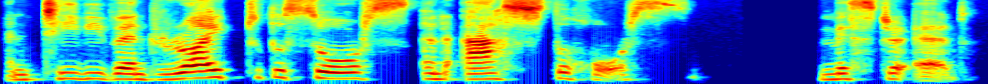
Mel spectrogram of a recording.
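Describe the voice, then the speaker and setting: A woman's voice: medium pitch, steady tone, slow pace, a little mellow. A middle-aged woman from India with an Indian accent, giving a chatty illustrated talk with asides and small laughs. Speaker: presenter. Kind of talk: illustrated talk on horses in history and culture.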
